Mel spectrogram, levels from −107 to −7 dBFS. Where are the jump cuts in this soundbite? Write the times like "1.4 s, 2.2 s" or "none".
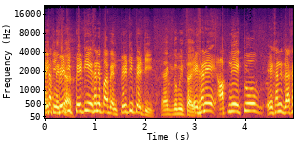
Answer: none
